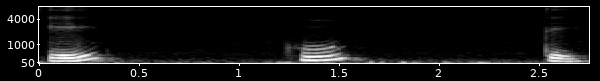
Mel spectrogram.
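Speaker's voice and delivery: ए, कू, ते, each syllable apart with pauses; split into syllables. Shown as a demonstration. Teacher breaking écouter into syllables, paused. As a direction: chop écouter into three beats. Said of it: "तीन syllables में break कर देंगे".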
